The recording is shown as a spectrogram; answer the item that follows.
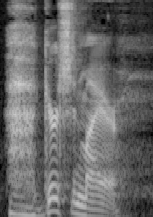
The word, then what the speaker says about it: Gerstenmaier: Gerstenmaier.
